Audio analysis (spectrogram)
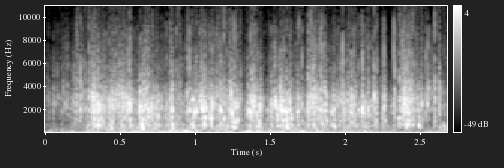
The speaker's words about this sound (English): On a cold New York day, the pitter-patter, well, it's more like a slushy rattling of rain and sleet, create this soundscape as they hit a window. … recorded these wet tunes as part of ….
